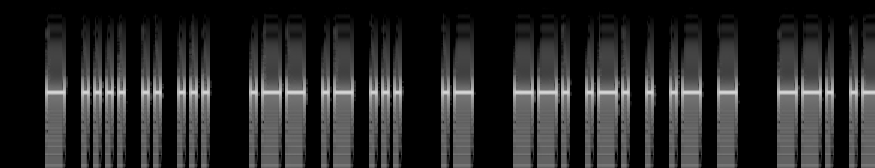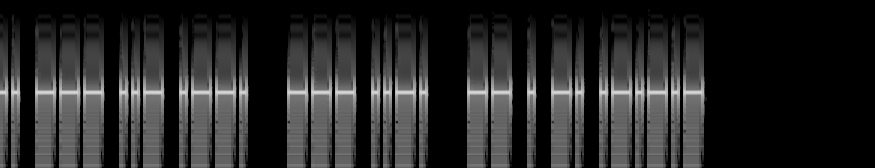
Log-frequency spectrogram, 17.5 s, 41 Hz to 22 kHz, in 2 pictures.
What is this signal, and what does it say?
Morse code, heard as a keyed tone, about 20 wpm, 700 Hz. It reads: THIS WAS A GREAT GROUP OF MEN.
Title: Sentences from Top 1000 Words - Review Part 1 - 20wpm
